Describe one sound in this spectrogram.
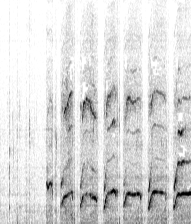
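Puppies whine and squeal in high, repeated cries.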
